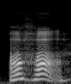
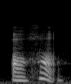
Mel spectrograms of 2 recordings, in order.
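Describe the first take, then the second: First: It is said with more robust, energetic feeling. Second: It is said plainly, in an everyday way.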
